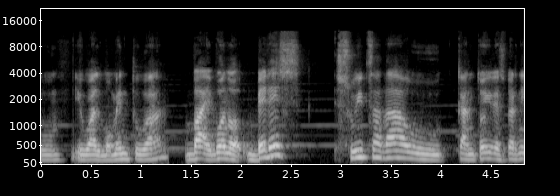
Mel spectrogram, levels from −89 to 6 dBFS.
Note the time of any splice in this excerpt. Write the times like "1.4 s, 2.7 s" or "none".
1.3 s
